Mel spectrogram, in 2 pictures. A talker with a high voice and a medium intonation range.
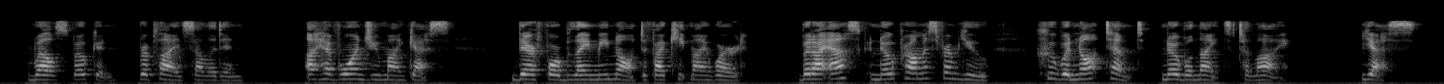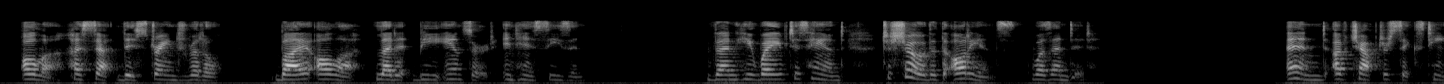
No: high, 225 Hz; narrow, 2.2 semitones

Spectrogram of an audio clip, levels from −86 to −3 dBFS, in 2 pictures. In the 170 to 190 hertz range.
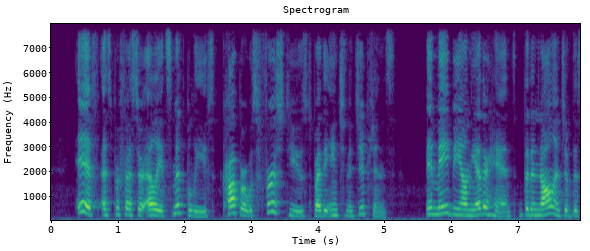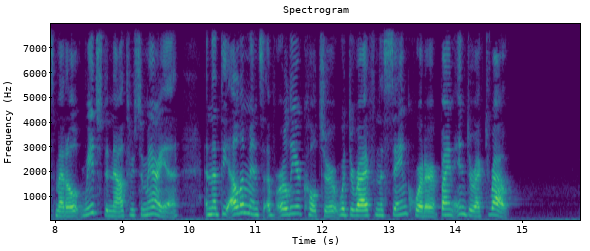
No: high, 230 Hz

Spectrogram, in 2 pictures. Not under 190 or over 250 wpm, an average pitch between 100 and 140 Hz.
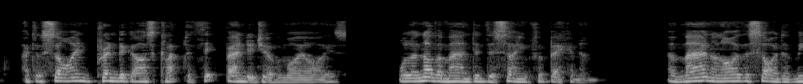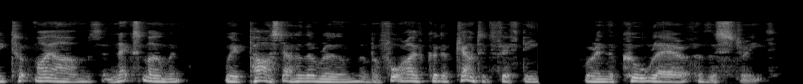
Yes: average, 200 wpm; low, 135 Hz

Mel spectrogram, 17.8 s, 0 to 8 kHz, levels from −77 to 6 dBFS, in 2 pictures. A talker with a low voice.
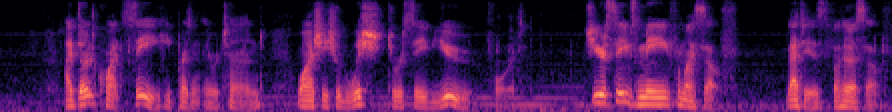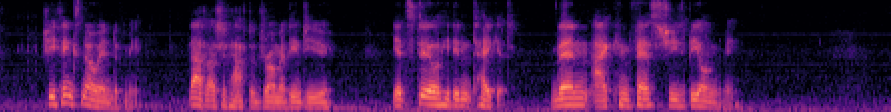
Yes: low, 120 Hz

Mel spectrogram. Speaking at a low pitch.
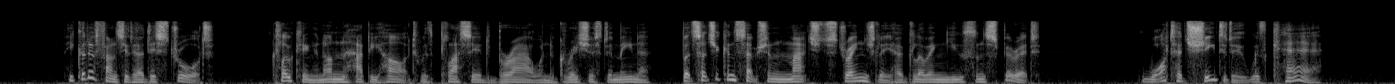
Yes: low, 115 Hz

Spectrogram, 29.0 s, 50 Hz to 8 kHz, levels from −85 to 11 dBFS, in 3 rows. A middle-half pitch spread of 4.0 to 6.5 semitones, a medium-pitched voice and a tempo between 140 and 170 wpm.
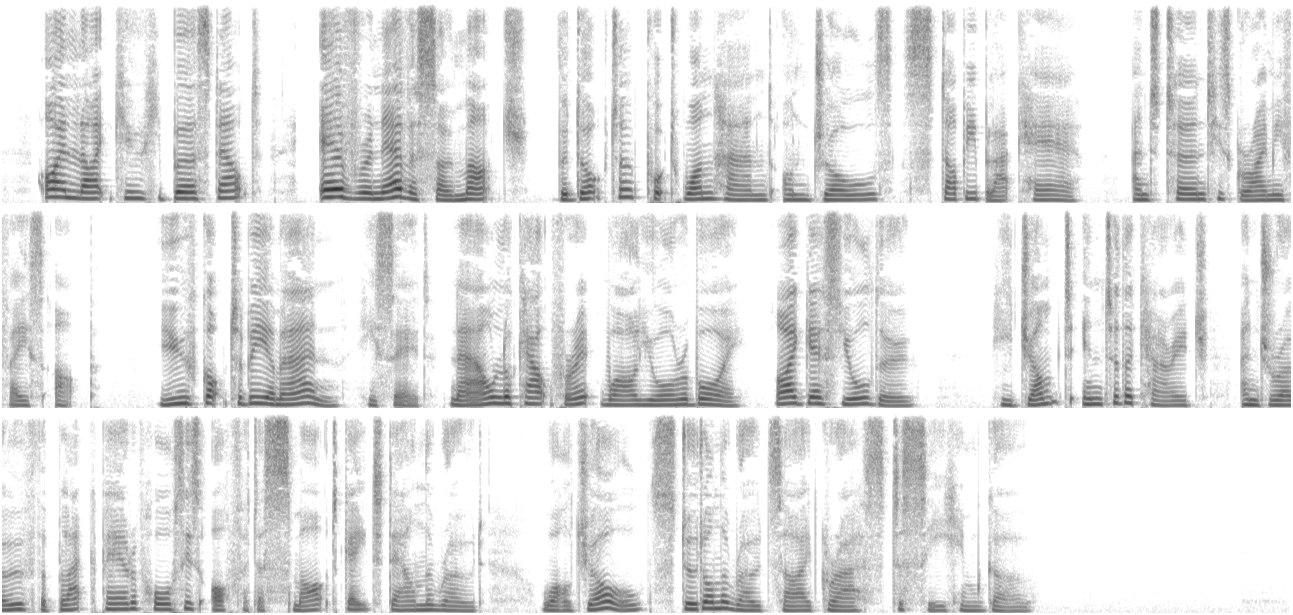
No: average, 4.4 semitones; high, 205 Hz; average, 160 wpm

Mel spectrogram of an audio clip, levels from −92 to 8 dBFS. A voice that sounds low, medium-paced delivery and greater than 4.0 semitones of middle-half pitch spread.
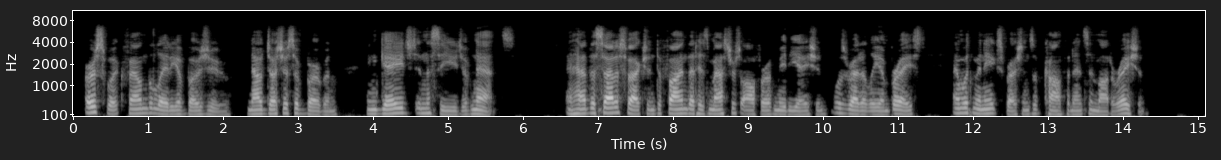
No: low, 125 Hz; average, 155 wpm; average, 3.4 semitones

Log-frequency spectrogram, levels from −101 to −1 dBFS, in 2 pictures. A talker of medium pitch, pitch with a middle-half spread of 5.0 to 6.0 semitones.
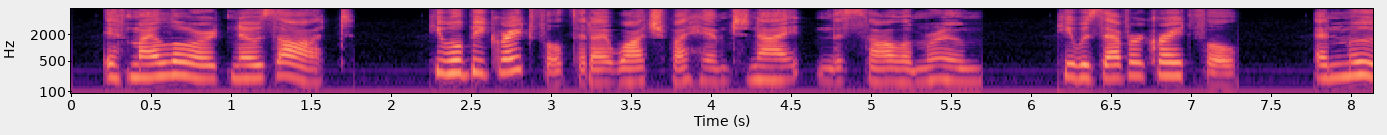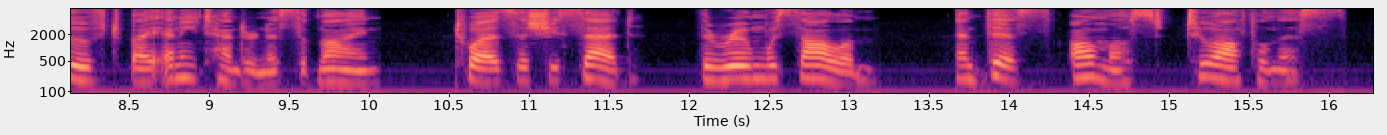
No: medium, 180 Hz; average, 4.5 semitones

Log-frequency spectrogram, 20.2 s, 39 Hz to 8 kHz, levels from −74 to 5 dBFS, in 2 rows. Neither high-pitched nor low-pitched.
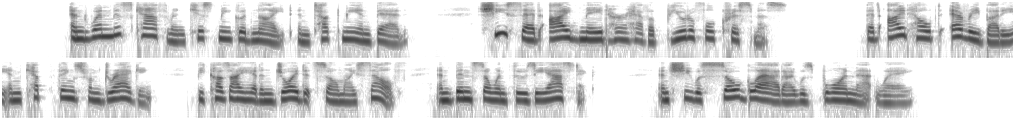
No: high, 225 Hz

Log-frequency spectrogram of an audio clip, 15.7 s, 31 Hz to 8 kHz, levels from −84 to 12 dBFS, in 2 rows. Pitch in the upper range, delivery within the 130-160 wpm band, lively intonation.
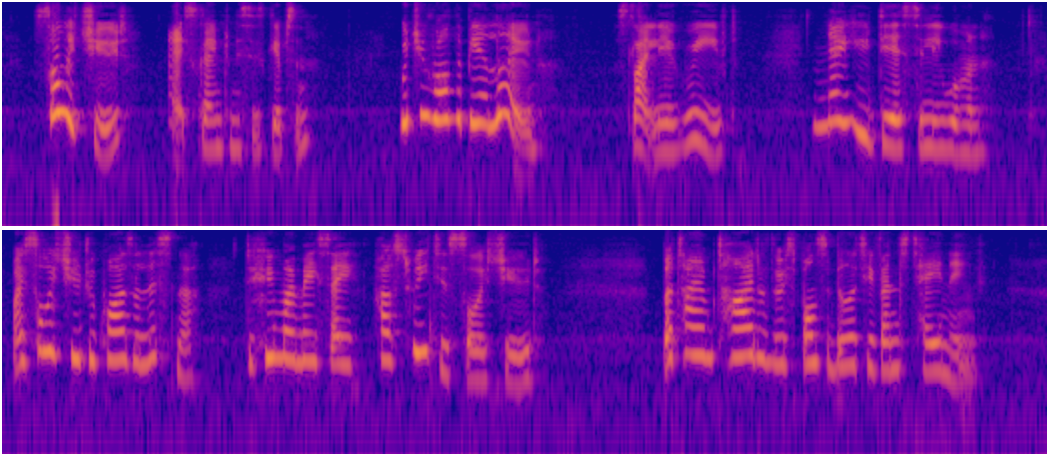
Yes: very high, 315 Hz; average, 150 wpm; wide, 7.8 semitones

